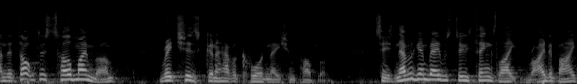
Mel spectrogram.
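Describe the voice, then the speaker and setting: A man speaks at a very fast pace. His high-pitched voice swings very widely in pitch. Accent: English. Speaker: public speaker. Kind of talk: talk to an audience. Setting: stage with audience.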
